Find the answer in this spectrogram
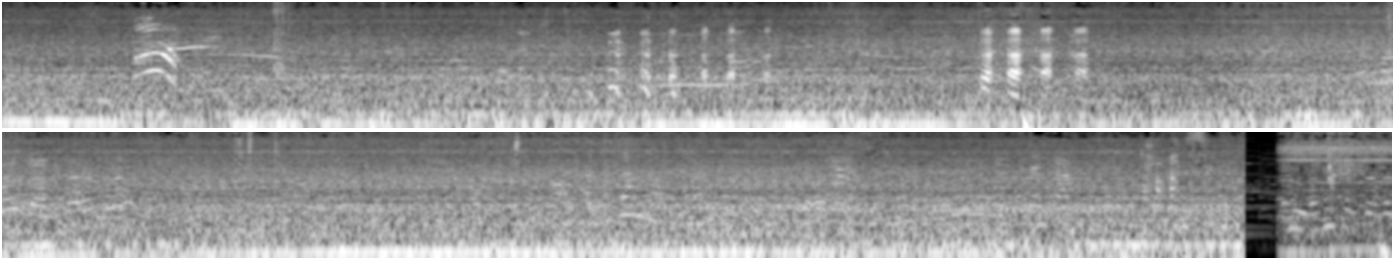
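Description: Bus engine drone heard from inside the passenger cabin, a steady low rumble with passengers' voices over it. It cuts off abruptly near the end.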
